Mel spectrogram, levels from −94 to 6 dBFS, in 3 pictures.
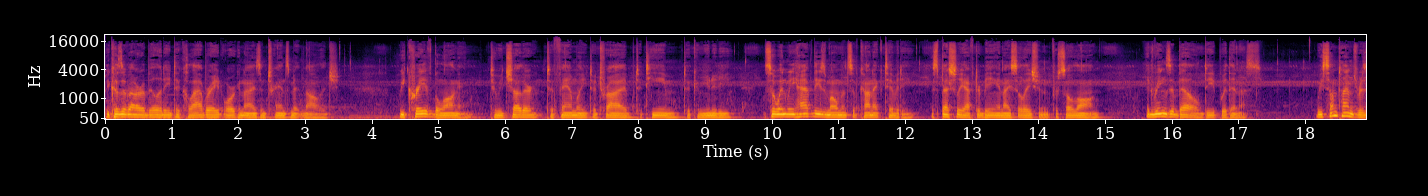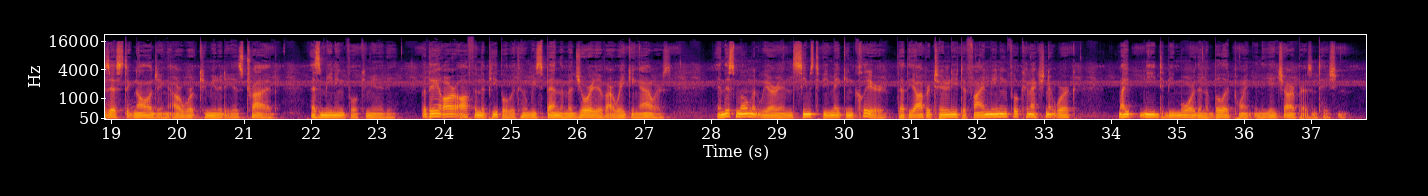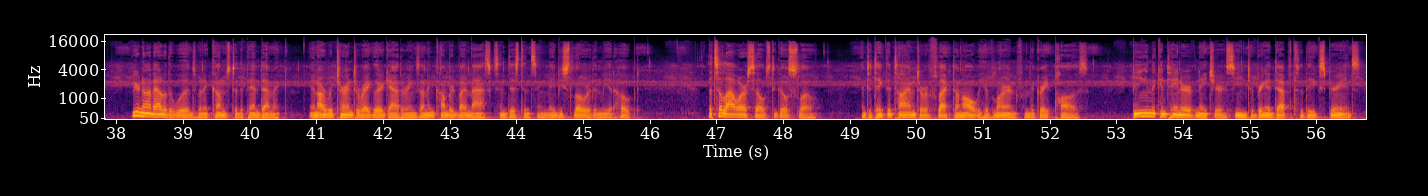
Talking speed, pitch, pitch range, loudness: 185 wpm, 95 Hz, 90-105 Hz, -17 LUFS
